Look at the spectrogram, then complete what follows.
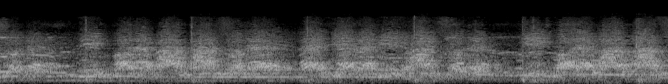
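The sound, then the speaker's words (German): Angry protest crowd chanting at a funeral in Iran, women among the mourners, a loud mass of voices rising in rhythmic, repeated shouted chants that swell and fall in steady waves with no pause. “Und so klingt der Protest auf ihrer Trauerfeier.”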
